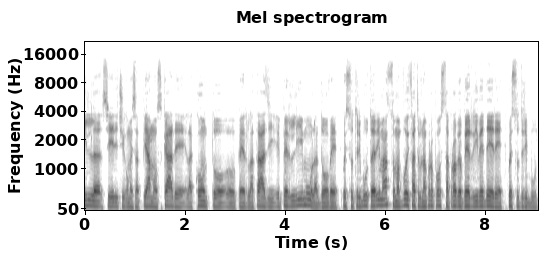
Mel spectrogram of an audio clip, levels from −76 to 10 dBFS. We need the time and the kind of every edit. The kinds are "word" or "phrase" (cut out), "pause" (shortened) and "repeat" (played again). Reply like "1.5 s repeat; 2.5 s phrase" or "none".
none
